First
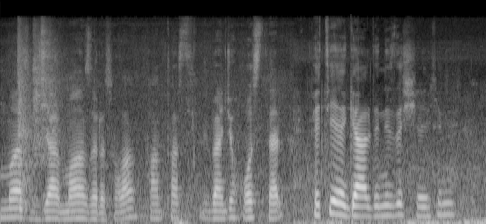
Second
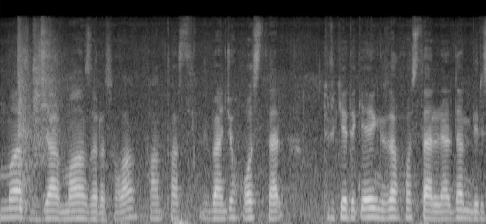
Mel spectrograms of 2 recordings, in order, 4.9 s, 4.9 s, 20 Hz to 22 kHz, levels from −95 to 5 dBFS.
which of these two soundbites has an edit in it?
first; 1 cut; at 3.0 s

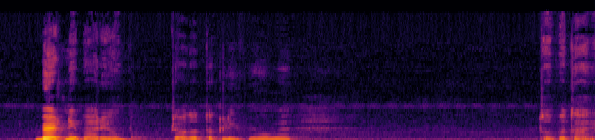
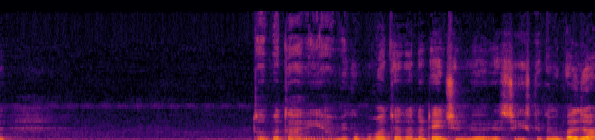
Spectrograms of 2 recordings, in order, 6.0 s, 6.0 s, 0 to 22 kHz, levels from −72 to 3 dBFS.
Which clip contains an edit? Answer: first; 1 cut; at 1.3 s

